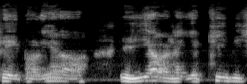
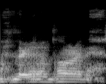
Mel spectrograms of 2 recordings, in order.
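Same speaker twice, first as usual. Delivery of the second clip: too big, grizzly-like bear voice; 4 semitones lower than usual. Trying out a voice for a little polar bear character: big grizzly-like bear voice. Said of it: "Sounds too big and grizzly-like".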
